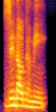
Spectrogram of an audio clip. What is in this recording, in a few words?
"xenogamy", Indian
